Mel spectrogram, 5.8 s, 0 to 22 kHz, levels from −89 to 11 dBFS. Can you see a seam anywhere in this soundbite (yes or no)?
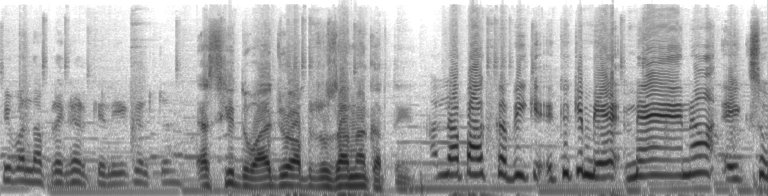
yes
